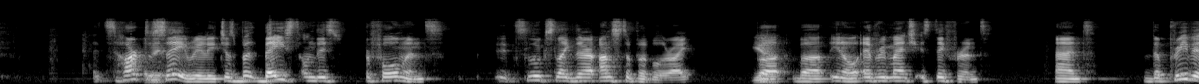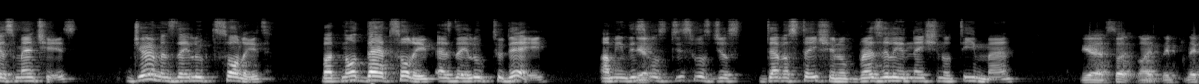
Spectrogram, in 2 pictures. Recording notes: After the Skype call proper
